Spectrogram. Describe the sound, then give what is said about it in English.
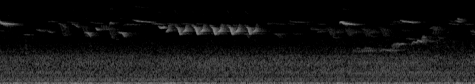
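Birds sing by the waterside in the evening: a quick run of five or six bright chirps stands out midway, with scattered fainter calls around it over a soft, steady outdoor hush. No one speaks. “We've sat by the waterside for 20 minutes and we've heard a lot of bird song, and it's been a beautiful evening”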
